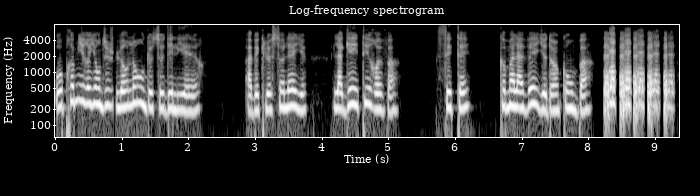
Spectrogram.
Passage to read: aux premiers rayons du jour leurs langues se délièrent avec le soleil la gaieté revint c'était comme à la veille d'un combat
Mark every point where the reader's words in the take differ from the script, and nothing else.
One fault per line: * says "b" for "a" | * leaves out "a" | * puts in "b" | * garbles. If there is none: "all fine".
* leaves out "jour"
